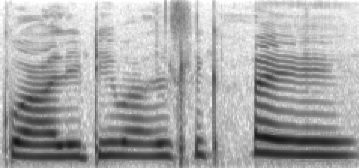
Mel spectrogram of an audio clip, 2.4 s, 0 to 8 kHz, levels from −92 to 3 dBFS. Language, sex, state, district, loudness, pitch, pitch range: Hindi, male, Bihar, Patna, -14 LUFS, 235 Hz, 220-245 Hz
